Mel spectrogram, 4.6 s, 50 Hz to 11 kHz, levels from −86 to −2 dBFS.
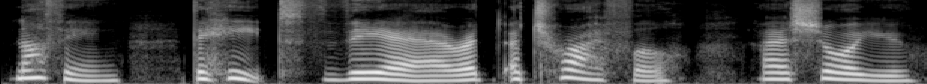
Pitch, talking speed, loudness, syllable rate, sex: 230 Hz, 130 wpm, -17 LUFS, 3.8 syllables/s, female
